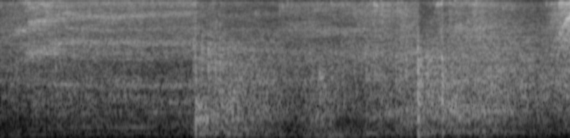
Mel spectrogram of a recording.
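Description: A toy truck's plastic wheels thump onto a hard floor after a jump.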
